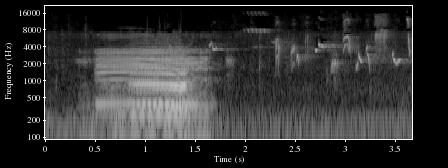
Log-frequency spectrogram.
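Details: During afternoon herding, a tame cow gives a single rich moo of about a second, and scattered high bird chirps follow over faint background noise.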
